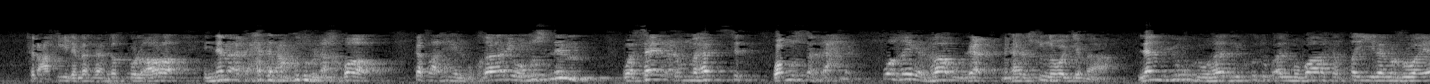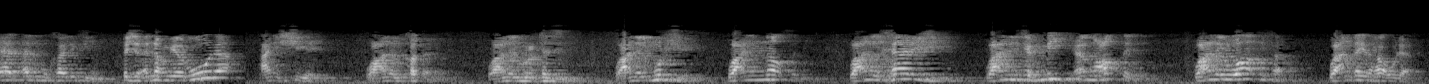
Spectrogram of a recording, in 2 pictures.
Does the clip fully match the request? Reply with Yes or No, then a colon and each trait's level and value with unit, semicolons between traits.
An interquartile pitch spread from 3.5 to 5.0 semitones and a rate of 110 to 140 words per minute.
Yes: average, 4.5 semitones; average, 115 wpm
